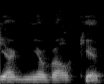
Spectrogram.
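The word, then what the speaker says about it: Yajnavalkya: to which we're drawn as yagnavalkya pointed out that's the proper name i've been saying it wrong earlier the reality considered as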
